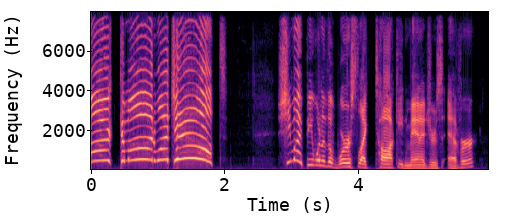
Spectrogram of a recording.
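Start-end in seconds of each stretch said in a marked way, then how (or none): 0.0-2.1 very high, piercing, shrill ringside cheering yell, acted out. Retelling a wrestling manager yelling at her wrestler: imitating a yell. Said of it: "she yells".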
